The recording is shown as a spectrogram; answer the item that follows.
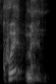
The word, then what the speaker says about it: Quitman: really clearly saw that it's one word and it's pronounced quitman, but I saw it as quit, man.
